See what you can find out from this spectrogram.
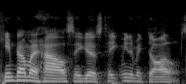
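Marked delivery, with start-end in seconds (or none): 1.0-1.9 put-on soft, bratty, annoying little-kid voice. Retelling a fourteen-year-old neighborhood kid demanding a ride: imitating an annoying little kid. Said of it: "like, an annoying little kid".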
